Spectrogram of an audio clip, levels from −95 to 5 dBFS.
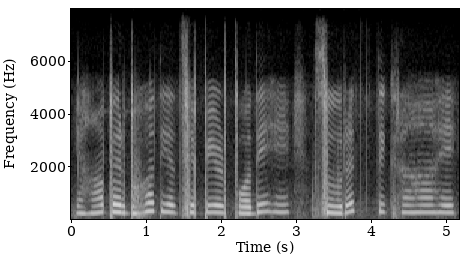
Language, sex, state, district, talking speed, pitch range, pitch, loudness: Hindi, female, Bihar, Sitamarhi, 125 wpm, 260-290 Hz, 275 Hz, -24 LUFS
